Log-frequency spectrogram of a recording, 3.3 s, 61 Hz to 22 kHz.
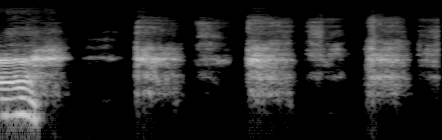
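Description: Heavy, rapid breathing from exercise, with a heart rate of 160 beats per minute: about seven hard, raspy breaths in quick rhythm, roughly two per second, opening with a strained, voiced gasp. No talking.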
